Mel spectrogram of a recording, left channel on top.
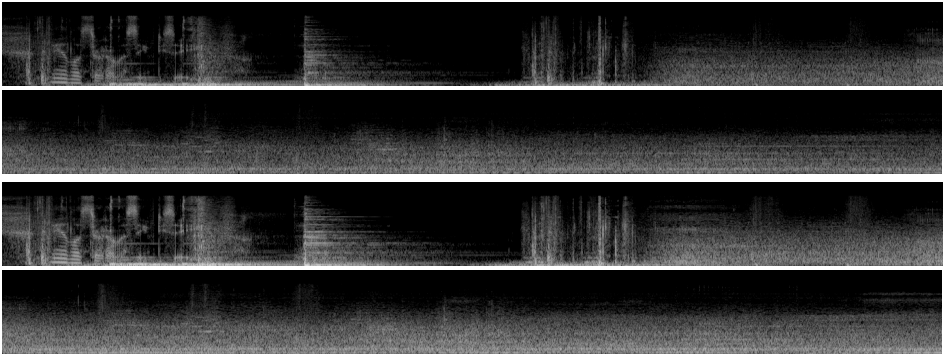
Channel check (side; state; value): left; quieter; 7.0 dB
